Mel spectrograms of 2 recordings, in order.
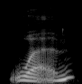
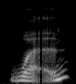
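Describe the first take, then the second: No difference in how they are said.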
